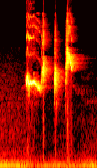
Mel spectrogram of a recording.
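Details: Orange-headed thrush, ngeplong style used as a singing lure for caged birds: one strong clear whistle followed by three short, bright accented notes within about a second, over a soft low hum.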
